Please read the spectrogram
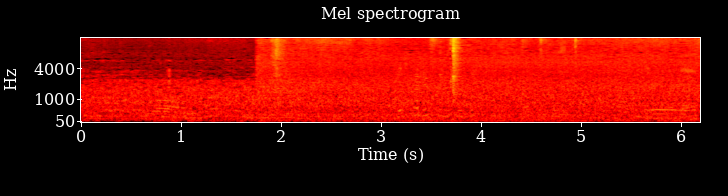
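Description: Indistinct chatter of nearby people over a steady outdoor background rush, with two short clicks, one about two seconds in and one just before four seconds.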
